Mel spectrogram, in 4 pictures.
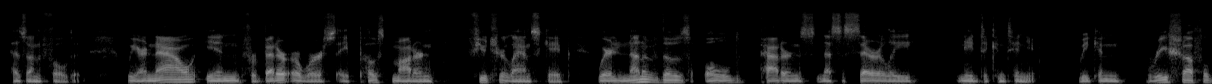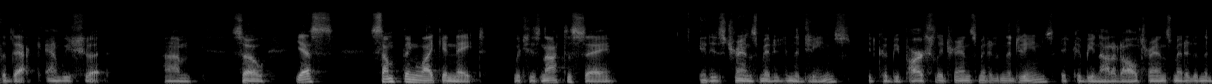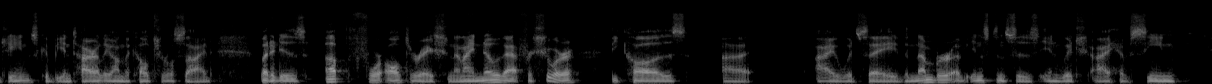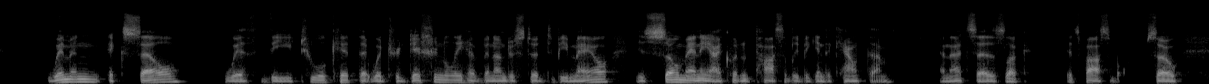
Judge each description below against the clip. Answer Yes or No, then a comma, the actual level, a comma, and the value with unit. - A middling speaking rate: Yes, average, 165 wpm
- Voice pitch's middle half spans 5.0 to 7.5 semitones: No, average, 3.4 semitones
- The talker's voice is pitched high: No, very low, 85 Hz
